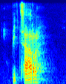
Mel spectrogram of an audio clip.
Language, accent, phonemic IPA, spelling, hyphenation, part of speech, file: German, Austria, /biˈtsar/, bizarr, bi‧zarr, adjective, De-at-bizarr.ogg
- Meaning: bizarre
